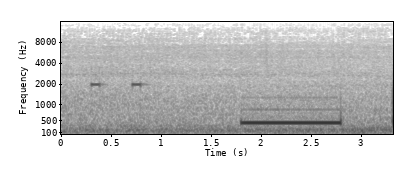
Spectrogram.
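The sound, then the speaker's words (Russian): A telephone ringing tone while calling someone: two faint short beeps, then one steady, sustained electronic tone lasting about a second, over a low hiss. No voices. “Как бы то ни было, надо попытаться ему позвонить, чтобы хоть что-то прояснить.”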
